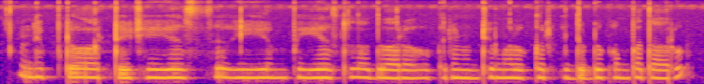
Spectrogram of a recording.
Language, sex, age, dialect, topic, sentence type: Telugu, female, 18-24, Southern, banking, statement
